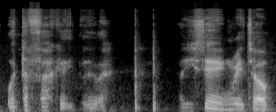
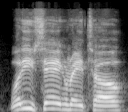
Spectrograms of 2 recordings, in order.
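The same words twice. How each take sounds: First: Very soft, low-key question; hushed, halting question to a friend; quiet asking. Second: Raised, higher-pitched question; pitched up to get an answer; insistent asking. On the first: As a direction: ask it under your breath. Asks Reto, first take, barely audible. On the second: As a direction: call the question over to a friend. Repeats the question to get Reto's answer. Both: Real, not acted.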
